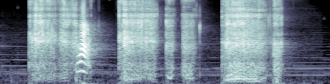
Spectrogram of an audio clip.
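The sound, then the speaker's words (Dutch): Icicle bars tumble and crash down in a series of bright, brittle bursts of clattering ice, a few quick smashes followed by a longer shattering tumble, fairly loud with no voices. “Alle ijspegeltralies tuimelen naar beneden en het drietal kan er weer uit.”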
